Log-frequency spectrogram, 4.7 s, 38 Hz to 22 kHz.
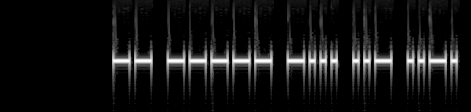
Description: Morse code, heard as a keyed tone, about 22 wpm, 700 Hz. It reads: M0BUF
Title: DXCC-100 Call Signs - 5 Characters - 22wpm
